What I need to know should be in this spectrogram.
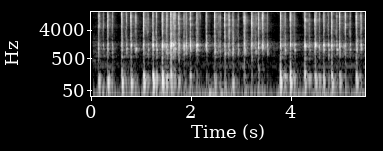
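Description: Fingers type quickly on a keyboard.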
